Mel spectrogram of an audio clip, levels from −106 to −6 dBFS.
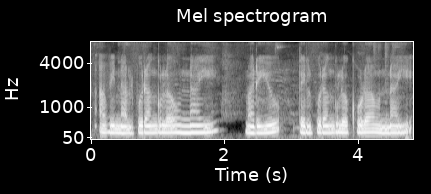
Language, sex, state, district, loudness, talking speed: Telugu, female, Telangana, Mahabubabad, -12 LUFS, 110 wpm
